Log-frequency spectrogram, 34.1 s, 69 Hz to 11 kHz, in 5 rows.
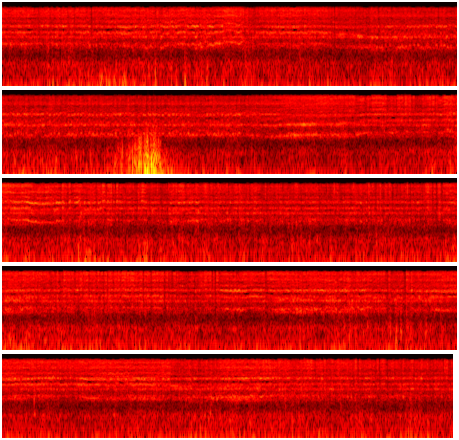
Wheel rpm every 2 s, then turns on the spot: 230, 220, 210, 160, 160, 180, 220, 230, 230, 230, 230, 230, 220, 210, 220, 220, 230.
none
